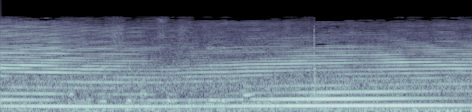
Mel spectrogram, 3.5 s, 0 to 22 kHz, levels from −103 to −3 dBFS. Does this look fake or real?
real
